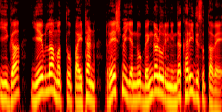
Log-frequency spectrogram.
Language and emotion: Kannada, neutral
